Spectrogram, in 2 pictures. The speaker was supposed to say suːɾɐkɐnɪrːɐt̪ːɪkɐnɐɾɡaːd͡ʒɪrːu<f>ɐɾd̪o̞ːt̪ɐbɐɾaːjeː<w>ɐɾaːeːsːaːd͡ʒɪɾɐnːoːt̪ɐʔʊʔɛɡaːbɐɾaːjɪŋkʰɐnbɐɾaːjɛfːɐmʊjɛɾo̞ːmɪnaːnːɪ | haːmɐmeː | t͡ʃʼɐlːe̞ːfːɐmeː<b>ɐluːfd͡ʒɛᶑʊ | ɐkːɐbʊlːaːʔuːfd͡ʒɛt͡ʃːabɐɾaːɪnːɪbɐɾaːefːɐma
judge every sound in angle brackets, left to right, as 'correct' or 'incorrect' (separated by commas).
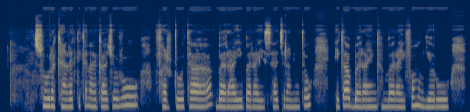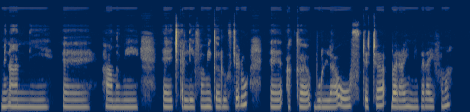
correct, incorrect, incorrect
